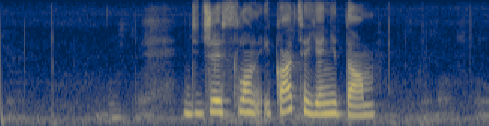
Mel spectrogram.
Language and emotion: Russian, neutral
